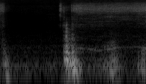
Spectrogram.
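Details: VW Polo after repairing the door wiring for the electric windows, tested on a temporary switch: the right window motor gives a short, steady whir as the glass travels and a soft thud at the end of travel; the window works normally.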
